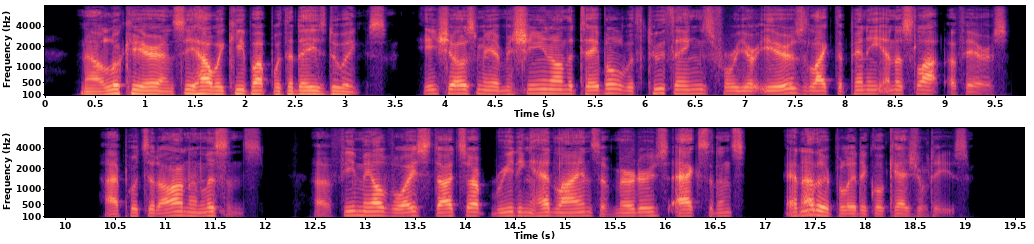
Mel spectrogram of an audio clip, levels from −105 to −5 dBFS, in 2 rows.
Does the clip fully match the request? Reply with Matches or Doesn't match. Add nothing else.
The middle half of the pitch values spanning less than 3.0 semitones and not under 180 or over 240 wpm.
Doesn't match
